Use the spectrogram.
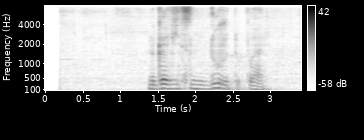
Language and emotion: Russian, angry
